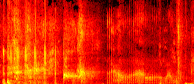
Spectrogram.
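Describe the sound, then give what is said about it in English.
Two dogs, a chihuahua and a pit bull, snarl, growl and bark at each other in a loud, continuous scuffle, with no one speaking. “You ever see a pit bull fight a chihuahua?”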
